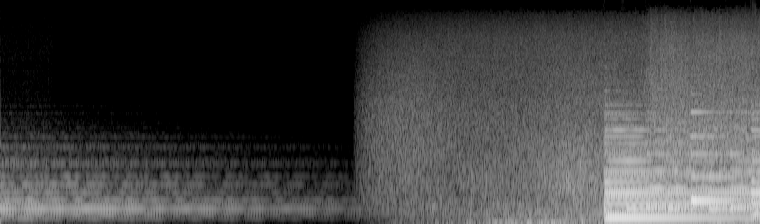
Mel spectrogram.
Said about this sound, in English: The sound of the sea, relaxing waves, and soothing music.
